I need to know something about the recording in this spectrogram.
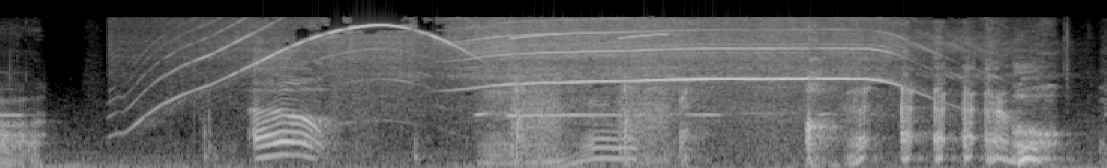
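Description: A motorised chair whines as it rises.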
